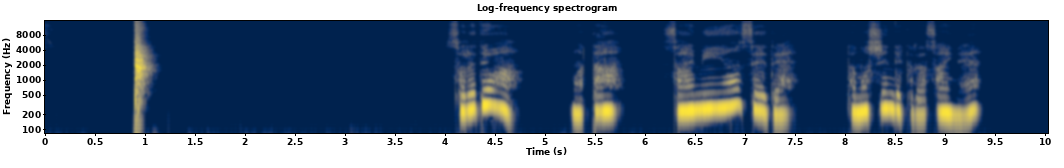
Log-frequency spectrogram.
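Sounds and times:
hand clap: 0.9 - 1.1
speech: 4.1 - 9.4.

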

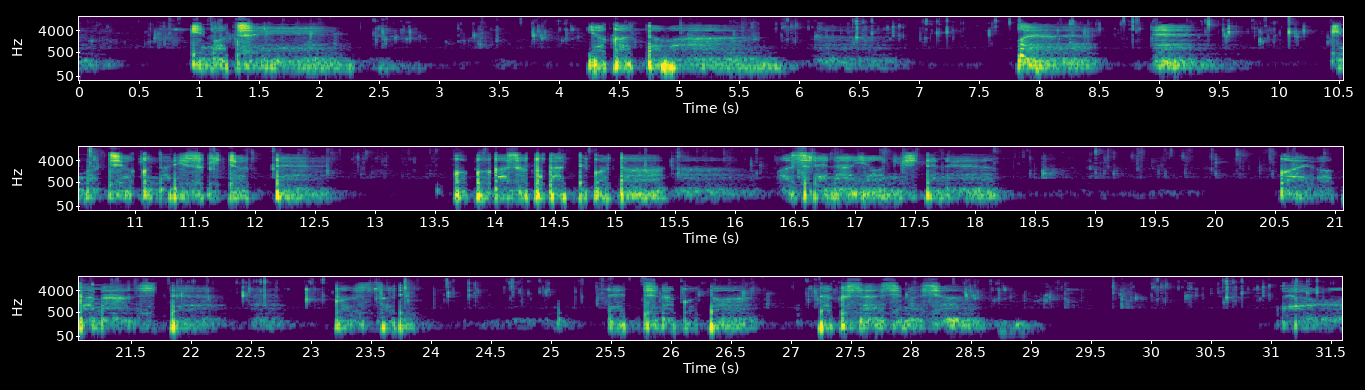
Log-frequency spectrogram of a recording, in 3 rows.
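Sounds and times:
ear licking recorded with binaural microphone: 0.0 - 31.5.

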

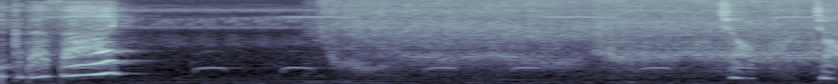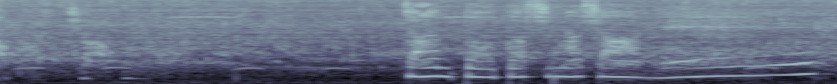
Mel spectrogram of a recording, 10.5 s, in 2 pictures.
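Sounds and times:
faint repeated chirps: 0.0 - 10.4
speech: 0.1 - 0.8, 4.6 - 5.9, 7.8 - 9.9
hot water pouring to rinse: 1.9 - 10.4.

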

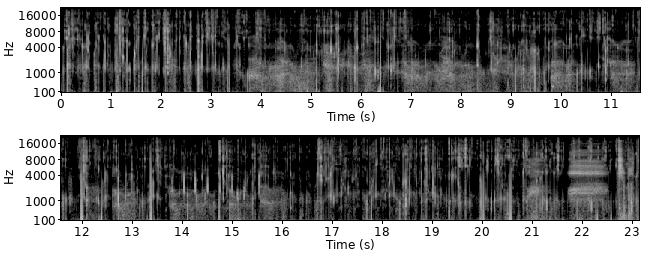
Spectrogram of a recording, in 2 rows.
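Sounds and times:
binaural ear licking sounds: 0.0 - 23.1
person whispering: 20.8 - 23.1.

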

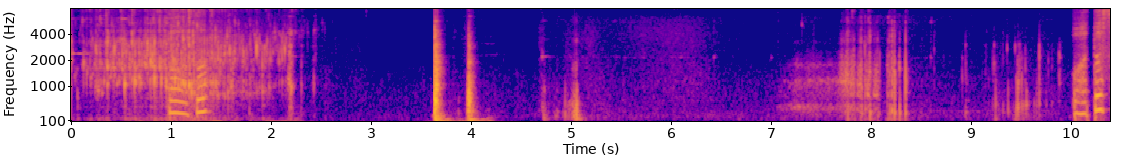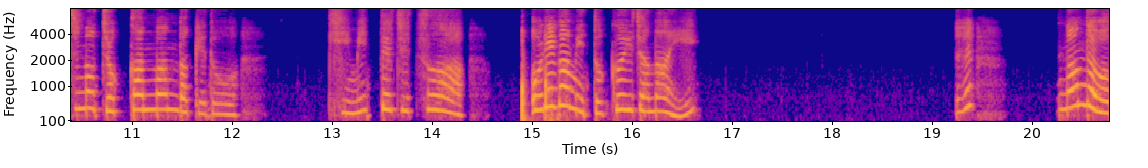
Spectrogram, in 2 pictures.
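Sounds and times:
cup being set down with clinks: 0.0 - 2.4, 3.6 - 4.2
warm tea being poured: 0.0 - 2.5, 3.7 - 4.2
speech: 1.0 - 1.6, 10.3 - 12.2, 13.1 - 14.4, 15.0 - 16.7, 19.2 - 19.5, 20.3 - 20.7.

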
